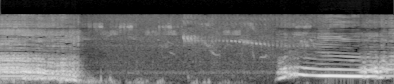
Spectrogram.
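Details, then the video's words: Roar of a male lion: a loud, harmonic bellow that cuts off, a quiet gap, then a second strong, sustained roar holding a steady low pitch. "Powerful Roar of male lions"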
